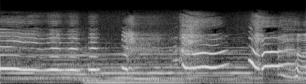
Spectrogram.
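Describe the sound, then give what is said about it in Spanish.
A voice imitates a sad girl crying, with continuous high whimpers that waver and slide up and down, breaking into short sobbing catches for about three seconds. “ella estaba triste, eso que llore. Estaba llorando Doloricienta en la habitación”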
